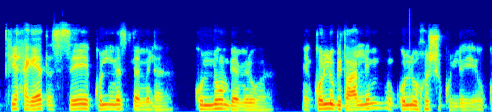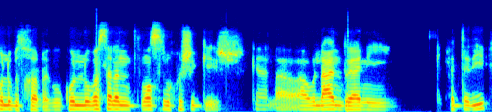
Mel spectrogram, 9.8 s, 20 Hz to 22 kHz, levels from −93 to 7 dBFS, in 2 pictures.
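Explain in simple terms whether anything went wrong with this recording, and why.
Five brief dropouts occur at 0.62, 4.09, 5.88, 7.18 and 8.39 s. Each is a block of digital silence, where the playback briefly ran out of sound and output zeros. The gaps last about 1.3 ms, the last about 2.7 ms, heard as sharp ticks in the speech.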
